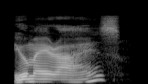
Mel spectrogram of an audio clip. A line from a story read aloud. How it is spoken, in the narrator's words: Morgaze said in a rich, warm voice that held Elaine's assurance of obedience 100 times over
